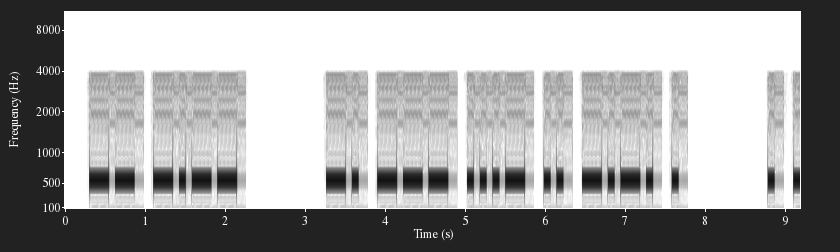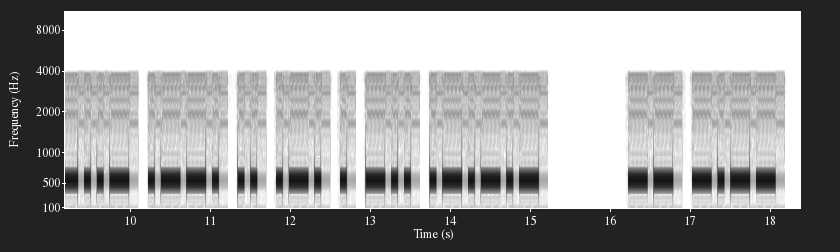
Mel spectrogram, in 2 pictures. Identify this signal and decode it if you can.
Morse code, heard as a keyed tone, about 15 wpm, 550 Hz. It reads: MY NOVICE EXPIRED. MY
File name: n6tt p1 15C13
